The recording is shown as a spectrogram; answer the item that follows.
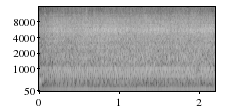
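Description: Process machinery running with a steady low hum, a few steady mid-pitched tones and a constant hiss.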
